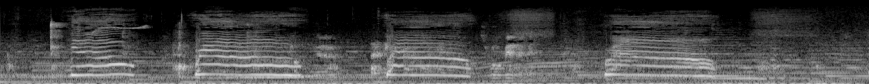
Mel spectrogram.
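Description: A male cat meows insistently, about four long, drawn-out, wavering cries in a row with short gaps between them, loud and fairly high-pitched, with no other sounds around it.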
